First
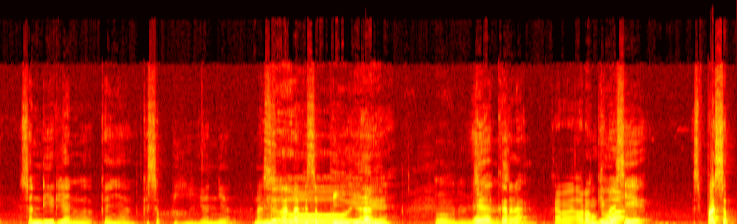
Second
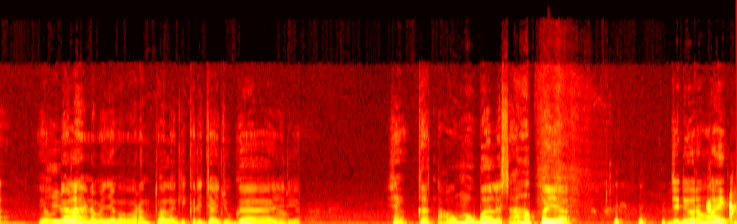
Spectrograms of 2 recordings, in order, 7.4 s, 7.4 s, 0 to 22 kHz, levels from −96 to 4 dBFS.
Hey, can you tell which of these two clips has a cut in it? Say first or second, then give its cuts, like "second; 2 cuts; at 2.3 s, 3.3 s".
second; 1 cut; at 3.0 s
